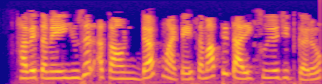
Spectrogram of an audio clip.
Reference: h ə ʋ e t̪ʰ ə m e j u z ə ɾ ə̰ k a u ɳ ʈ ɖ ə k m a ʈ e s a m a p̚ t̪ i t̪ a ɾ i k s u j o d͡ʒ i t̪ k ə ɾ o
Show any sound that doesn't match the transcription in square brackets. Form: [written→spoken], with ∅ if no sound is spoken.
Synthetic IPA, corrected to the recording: h ə ʋ e [t̪ʰ→t̪] ə m e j u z ə ɾ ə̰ k a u ɳ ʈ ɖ ə k m a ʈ e s [a→ə] m a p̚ t̪ i t̪ a ɾ i k s u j o d͡ʒ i t̪ k ə ɾ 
